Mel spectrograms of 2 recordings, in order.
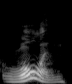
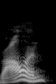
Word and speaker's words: Rolland: I mean, I thought your name was uh Roland. I'm happy you corrected me and told me it was Rolland, but I thought your name was Roland just how it's spelled, right?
